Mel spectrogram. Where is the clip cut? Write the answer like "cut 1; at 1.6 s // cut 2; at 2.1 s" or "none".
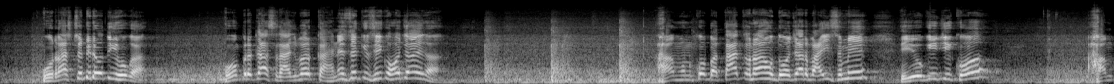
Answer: none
